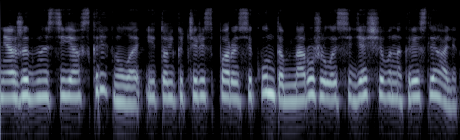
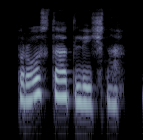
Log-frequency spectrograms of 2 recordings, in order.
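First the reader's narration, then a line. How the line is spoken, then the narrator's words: Displeased mutter. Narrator (Russian): недовольно пробормотала я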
